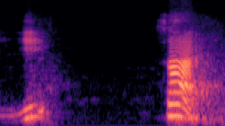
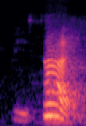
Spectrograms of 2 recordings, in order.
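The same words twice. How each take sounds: First: "Bisai" slowly, a long pause between "Bi" and "sai"; syllable by syllable. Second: Said in the usual way. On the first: Shown as a demonstration. Teacher breaking down "Bisai" for learners, syllable by syllable. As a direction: split "Bisai" into two separate syllables.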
